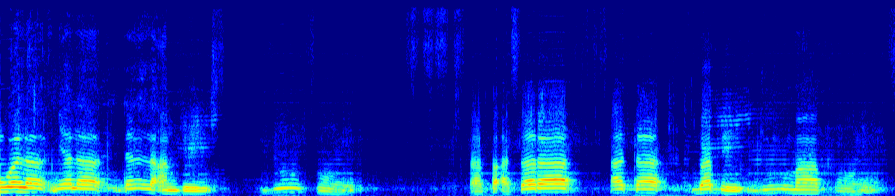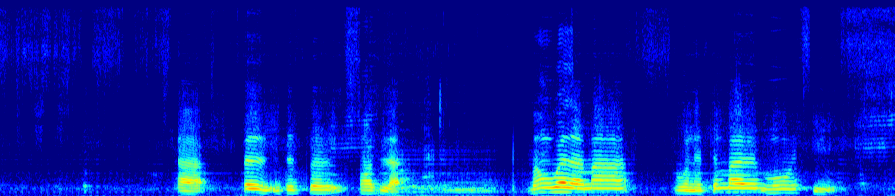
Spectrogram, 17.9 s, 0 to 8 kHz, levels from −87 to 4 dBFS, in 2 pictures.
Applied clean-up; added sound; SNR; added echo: neural separator model SepFormer DNS4.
